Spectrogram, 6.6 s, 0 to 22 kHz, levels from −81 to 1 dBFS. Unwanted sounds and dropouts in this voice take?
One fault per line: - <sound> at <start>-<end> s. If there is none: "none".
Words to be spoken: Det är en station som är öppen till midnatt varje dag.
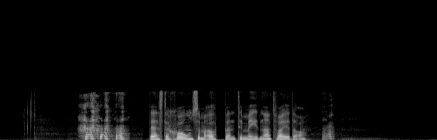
- laugh at 1.1-2.0 s
- laugh at 4.8-5.0 s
